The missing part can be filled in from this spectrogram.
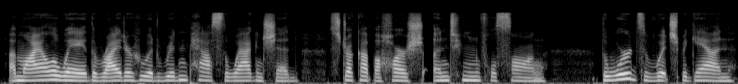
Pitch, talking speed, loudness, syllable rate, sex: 180 Hz, 185 wpm, -18 LUFS, 4.9 syllables/s, female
